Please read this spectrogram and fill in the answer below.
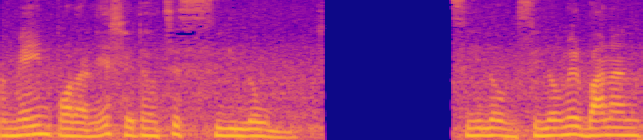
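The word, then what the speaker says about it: coelom: পড়া নিয়ে, সেটা হচ্ছে সিলোম। সিলোম, সিলোমের বানান কি, এই বানানটা মনে রাখো, সিলোম। কোয়েলম, কেউ আবার কোয়েল বইল না, কোয়েল মল্লিক না কিন্তু এখানে, সিলোম। এই সিল, এই উচ্চারণটা হচ্ছে সিল।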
